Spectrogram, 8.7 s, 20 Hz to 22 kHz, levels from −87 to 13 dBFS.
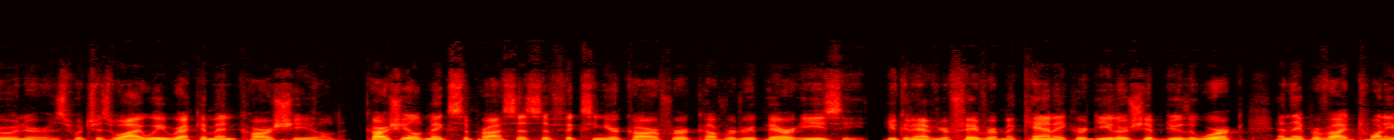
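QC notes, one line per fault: No technical faults can be heard anywhere in the speech recording, and its signal remains steady and intact throughout.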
